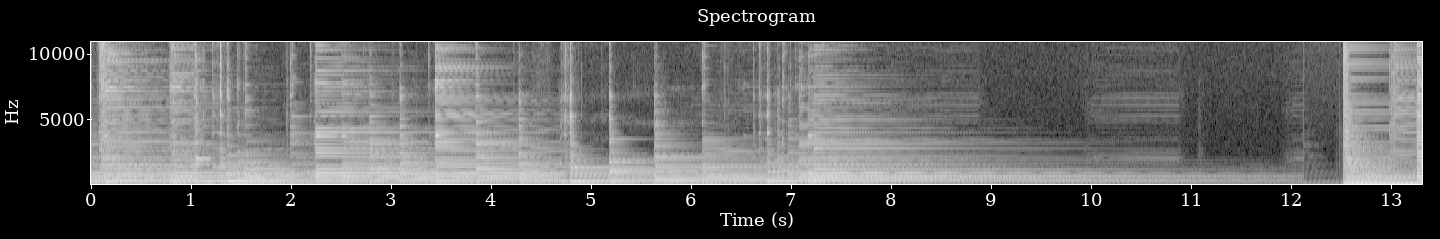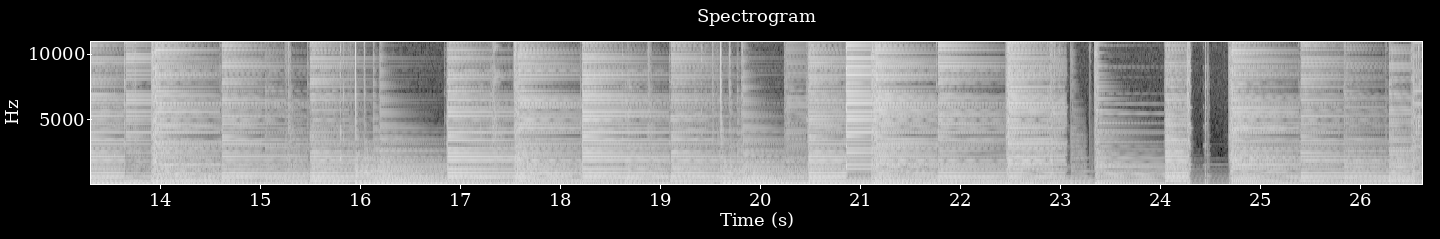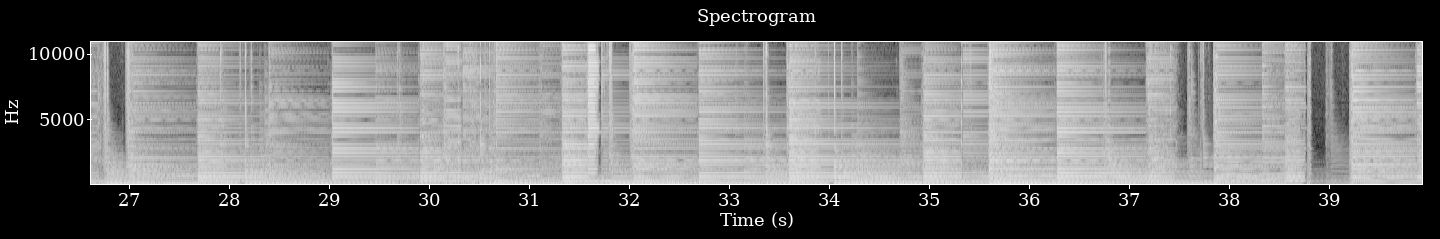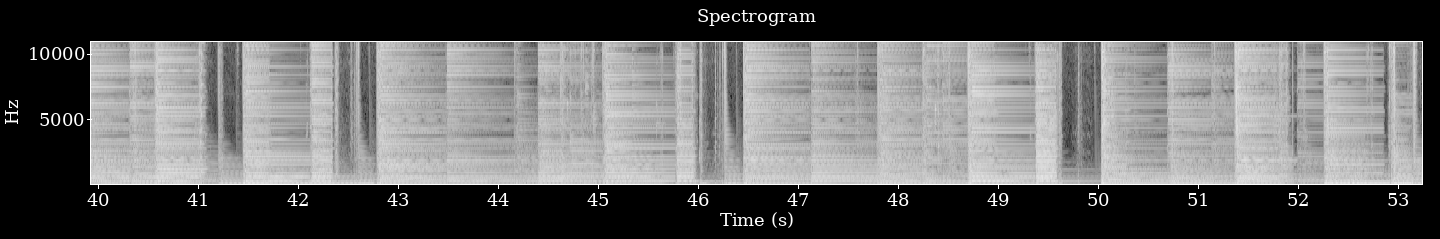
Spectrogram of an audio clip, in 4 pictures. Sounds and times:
Acoustic guitar: 0.0s - 53.2s.

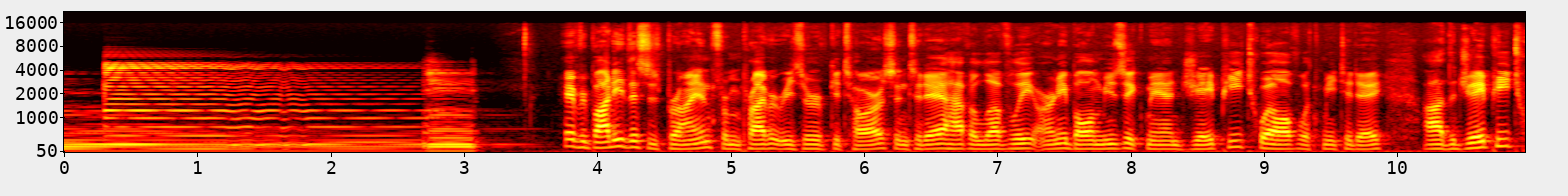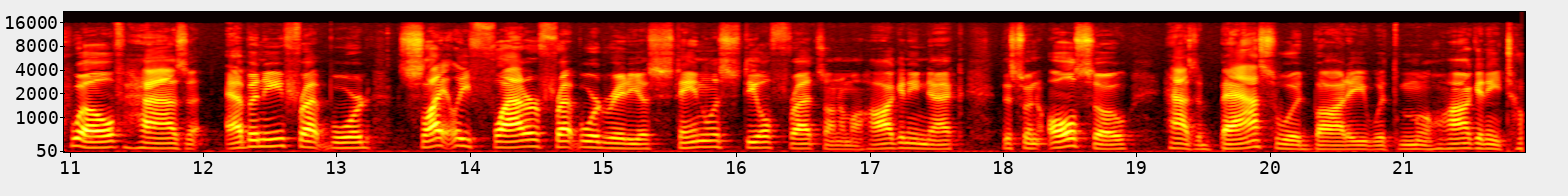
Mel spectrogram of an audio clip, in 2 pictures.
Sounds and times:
Music: 0.0s - 3.6s
Distortion: 0.0s - 21.9s
Speech: 3.8s - 21.9s.

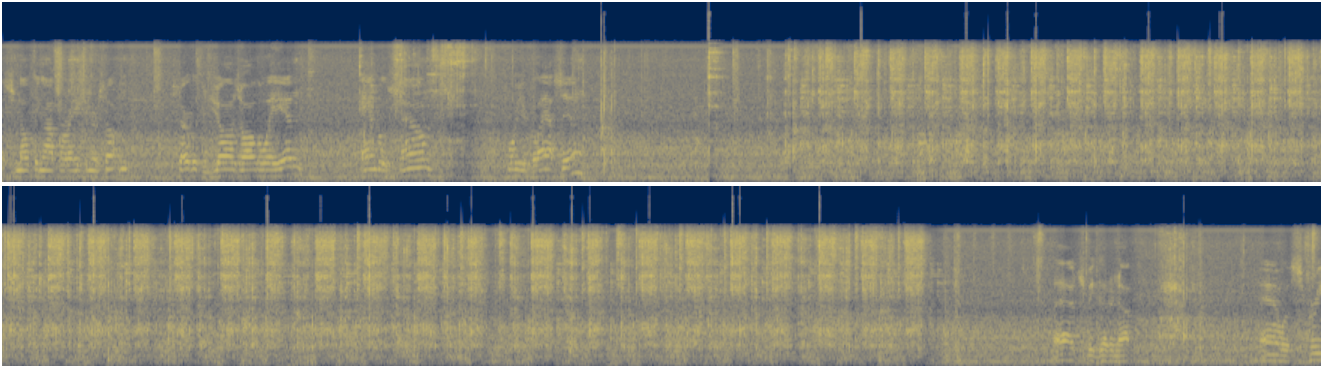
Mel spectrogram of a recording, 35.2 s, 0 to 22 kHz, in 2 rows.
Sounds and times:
Speech: 0.0s - 1.7s, 2.3s - 4.0s, 4.8s - 5.8s, 6.7s - 7.8s, 31.6s - 32.7s, 34.4s - 35.1s.

